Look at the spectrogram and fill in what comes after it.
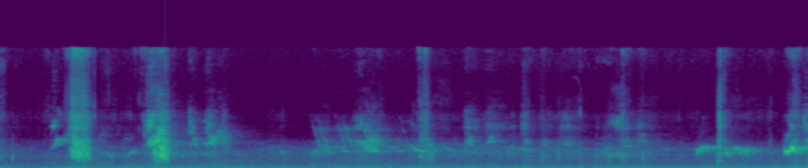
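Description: Birds chirping: two short sharp chirps about half a second and a second in, then scattered high chirps, more of them near the end.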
